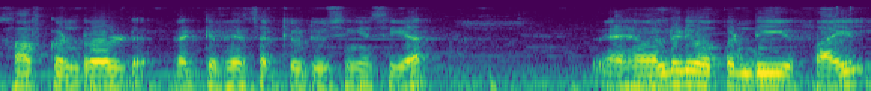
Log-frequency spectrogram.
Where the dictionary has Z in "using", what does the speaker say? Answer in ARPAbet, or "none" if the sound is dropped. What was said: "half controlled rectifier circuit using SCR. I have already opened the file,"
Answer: S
